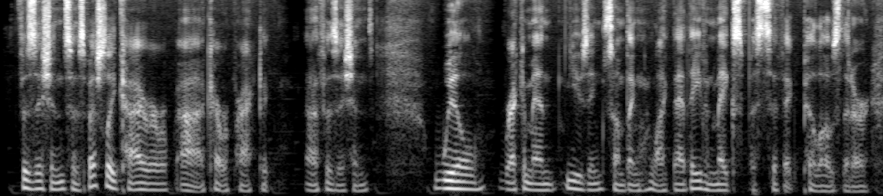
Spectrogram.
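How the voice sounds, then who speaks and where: A man talks in a very deep, low voice at a moderate pace. Music plays in the background. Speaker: sleep podcast host. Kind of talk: podcast monologue. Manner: halting, many fillers.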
